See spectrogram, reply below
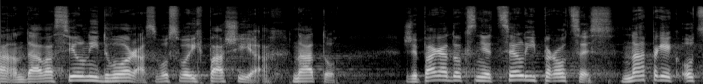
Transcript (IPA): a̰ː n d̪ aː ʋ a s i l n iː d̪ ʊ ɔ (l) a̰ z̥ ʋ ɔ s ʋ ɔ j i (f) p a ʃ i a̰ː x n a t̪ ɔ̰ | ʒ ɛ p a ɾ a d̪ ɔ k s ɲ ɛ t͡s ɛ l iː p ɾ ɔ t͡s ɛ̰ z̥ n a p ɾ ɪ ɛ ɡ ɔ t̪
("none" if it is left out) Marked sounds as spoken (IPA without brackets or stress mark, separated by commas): ɾ, x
